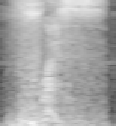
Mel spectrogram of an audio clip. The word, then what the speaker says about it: Foïs: Foïs. – Foïs, ouais. – C'est bon, hein. – Ça s'écrit comment? – F-O-I-S, avec un tréma sur le i.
